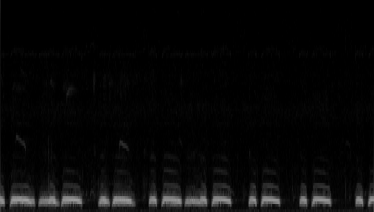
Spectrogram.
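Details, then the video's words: Spotted dove calling in Ninh Thuận, used as a lure for trapping: low, mellow coos, each about half a second, delivered in steady pairs and short runs at roughly one note per second, with quiet gaps and no other clear sounds. "Cu gáy Ninh Thuận,นกเขาใหญ่สายต่อดิน"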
